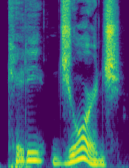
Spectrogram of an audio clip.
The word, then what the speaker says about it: Caity Gyorgy: This is the Canadian vocalist, Katie George. Now, she spells her name Caity Gyorgy, but it's pronounced George, as we'll find out for sure as we go on.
